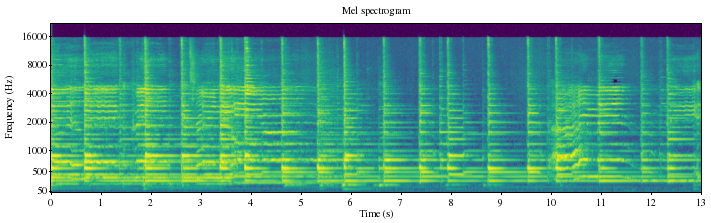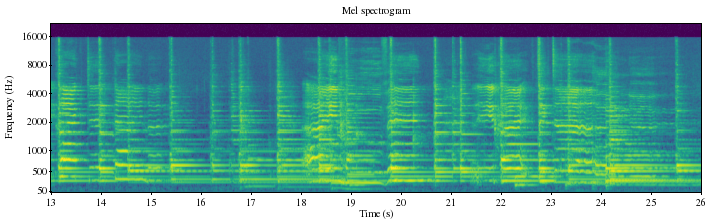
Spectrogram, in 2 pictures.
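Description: Ukulele and acoustic guitar playing a song together in a steady strum of about two strokes a second, with a woman's voice singing in places.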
